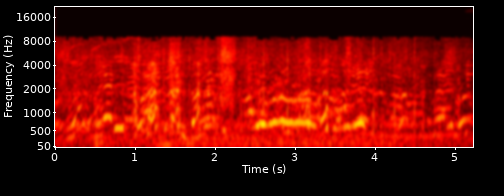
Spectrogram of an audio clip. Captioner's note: women laugh; women exclaim in Sudanese language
